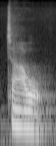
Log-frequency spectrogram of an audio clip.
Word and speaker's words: ciao: It contains CIA, so this word is pronounced as Chao.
